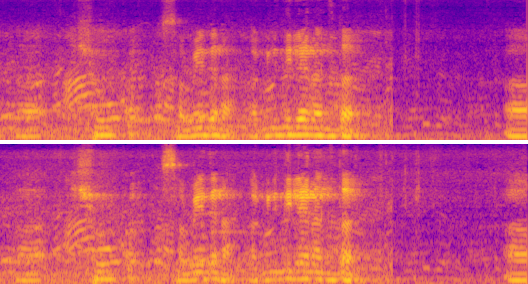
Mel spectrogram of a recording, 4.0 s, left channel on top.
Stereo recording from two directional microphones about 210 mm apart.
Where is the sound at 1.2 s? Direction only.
50° left (ahead or behind).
